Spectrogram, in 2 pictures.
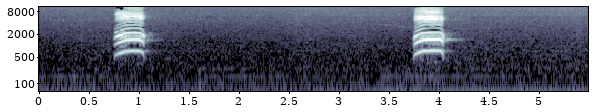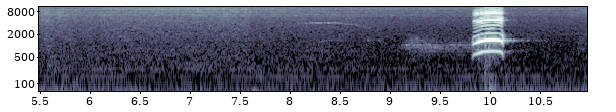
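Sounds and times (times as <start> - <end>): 
Raggiana bird-of-paradise giving a harsh nasal honking call: 9.1 - 10.4.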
